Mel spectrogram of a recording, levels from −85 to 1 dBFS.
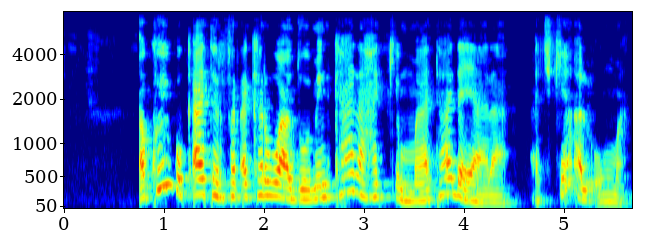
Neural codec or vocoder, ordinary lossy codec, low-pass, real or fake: none; none; 7.2 kHz; real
